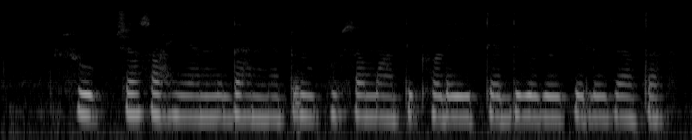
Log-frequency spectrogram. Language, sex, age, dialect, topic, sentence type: Marathi, female, 18-24, Standard Marathi, agriculture, statement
